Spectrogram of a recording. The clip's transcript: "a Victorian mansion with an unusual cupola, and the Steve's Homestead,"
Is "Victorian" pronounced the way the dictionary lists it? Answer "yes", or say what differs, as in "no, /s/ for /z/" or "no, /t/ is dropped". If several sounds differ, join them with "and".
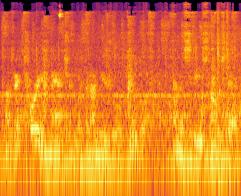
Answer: yes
